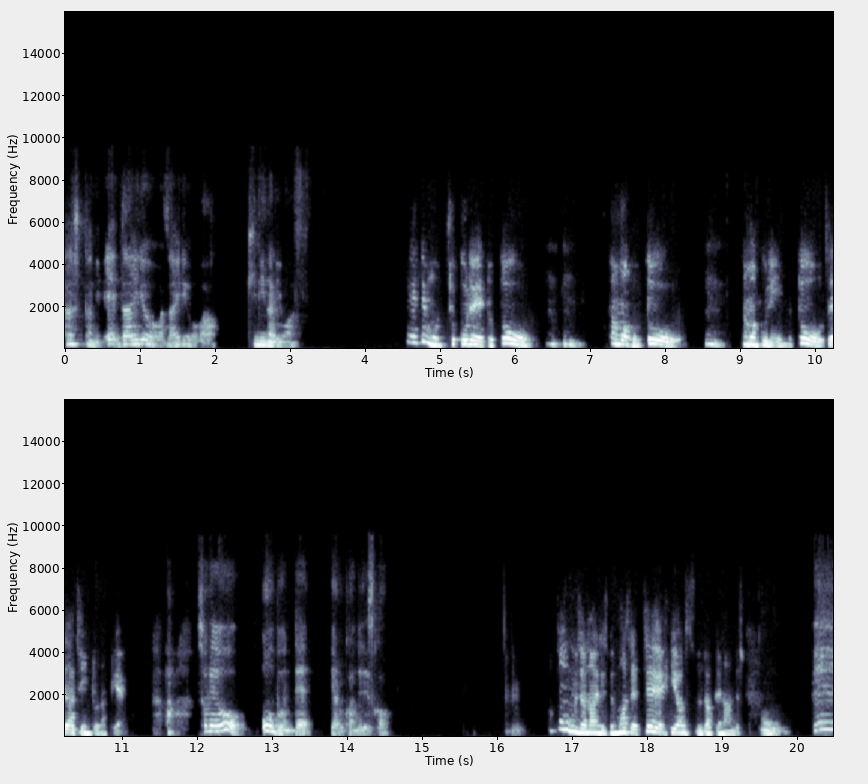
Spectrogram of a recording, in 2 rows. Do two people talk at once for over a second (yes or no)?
no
